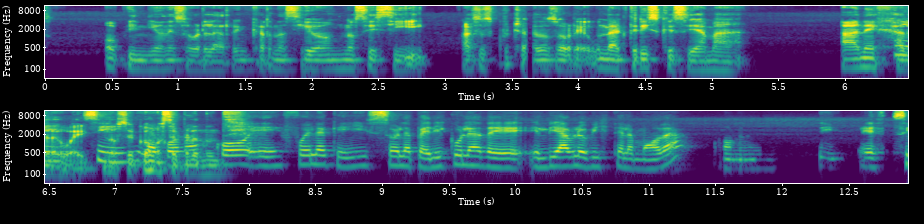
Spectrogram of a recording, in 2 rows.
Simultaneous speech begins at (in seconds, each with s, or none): 6.4 s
